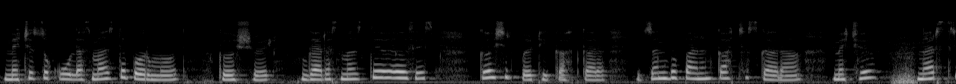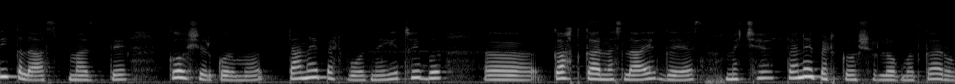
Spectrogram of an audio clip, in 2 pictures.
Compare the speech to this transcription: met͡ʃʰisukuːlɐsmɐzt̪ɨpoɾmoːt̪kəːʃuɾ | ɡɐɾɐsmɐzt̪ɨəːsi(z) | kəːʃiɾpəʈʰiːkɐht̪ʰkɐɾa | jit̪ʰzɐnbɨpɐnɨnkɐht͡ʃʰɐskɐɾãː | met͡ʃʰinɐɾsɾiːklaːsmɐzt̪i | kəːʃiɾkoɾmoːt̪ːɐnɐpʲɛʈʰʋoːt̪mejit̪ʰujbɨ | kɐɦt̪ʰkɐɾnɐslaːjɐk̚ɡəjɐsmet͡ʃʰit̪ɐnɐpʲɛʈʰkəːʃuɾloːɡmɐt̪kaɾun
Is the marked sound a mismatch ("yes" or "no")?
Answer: yes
